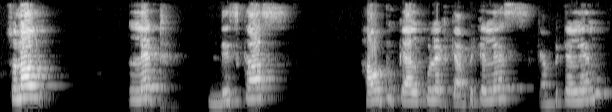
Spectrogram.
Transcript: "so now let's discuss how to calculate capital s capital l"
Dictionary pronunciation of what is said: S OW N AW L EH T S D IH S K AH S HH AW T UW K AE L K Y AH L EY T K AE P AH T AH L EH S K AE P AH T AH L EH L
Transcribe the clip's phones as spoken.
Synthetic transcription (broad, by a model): S OW N AW L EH T D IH S K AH S HH AW T UW K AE L K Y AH L EY T K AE P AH T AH L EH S K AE P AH T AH L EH L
